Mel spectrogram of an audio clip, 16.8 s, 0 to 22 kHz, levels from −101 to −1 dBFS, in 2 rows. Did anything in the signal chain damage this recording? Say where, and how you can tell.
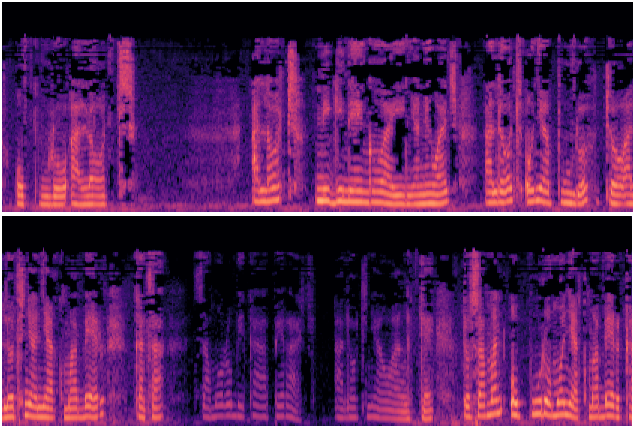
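Yes, at the codec stage: the speech was likely transcoded between lossy codecs, with MP3-style smearing compounded by HE-AAC's own artefacts throughout. Nothing survives above 11.4 kHz, the lower cut-off in the chain, and the stacked artefacts suggest a low bitrate around 32 kbit/s at each step.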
